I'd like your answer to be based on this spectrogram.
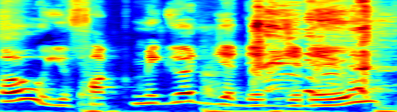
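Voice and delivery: mocking fake English accent. Joking with friends about meeting a girl over there, the speaker mocks her accent. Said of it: "That fucking accent is living hell".

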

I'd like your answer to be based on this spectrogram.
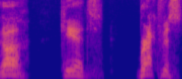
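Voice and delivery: put-on character voice of a big man. Imitating Big Q calling the kids to breakfast: Big Q impersonation. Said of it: "that's your Big Q impersonation".

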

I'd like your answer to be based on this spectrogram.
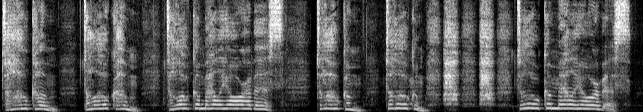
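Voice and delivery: very high, fear-stricken, terrified screaming. A man of her retinue calling for the way to be cleared, screaming in fear. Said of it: "starts screaming".

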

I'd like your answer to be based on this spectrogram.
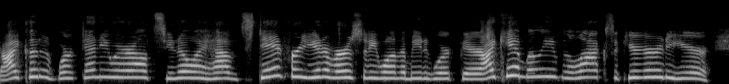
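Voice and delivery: mock angry, high yelling rant. Recapping a TV show scene where Brennan yells at a man, imitating Brennan yelling. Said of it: "So she's yelling at him".

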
